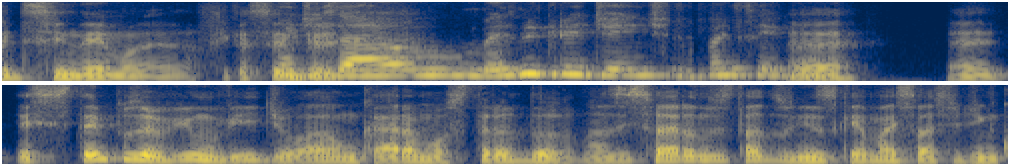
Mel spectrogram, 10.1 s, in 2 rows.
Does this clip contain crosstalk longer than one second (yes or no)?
no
